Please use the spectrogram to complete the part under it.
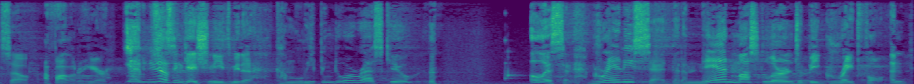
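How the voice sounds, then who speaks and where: An actor voicing a boastful, rowdy male oni gang boss in a video game, brash and quick to laugh. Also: a little high, breathy edge, full character voice. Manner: brash, loud, laughs a lot. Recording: game audio with long reverb.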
